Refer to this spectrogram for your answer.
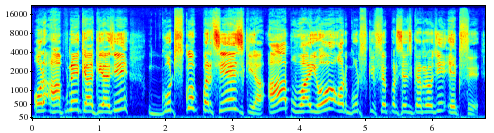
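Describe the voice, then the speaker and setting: A man teaching accounts in a live online class, with a slightly hoarse throat, quizzing his students and answering for them in a coaxing way. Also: extremely high pitch, lively intonation, unhurried, bright, forceful tone, no echo, clean studio sound.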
